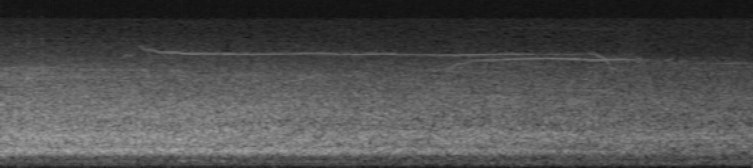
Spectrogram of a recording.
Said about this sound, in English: Touchdown toss from Otten to Miller, another from Otten to Allred, and listen to the crowd roar.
